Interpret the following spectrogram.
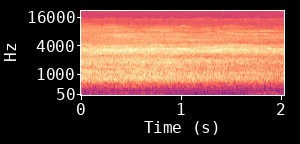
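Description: Faint steady background noise of the event hall, slowly fading, in a gap between spoken phrases.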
